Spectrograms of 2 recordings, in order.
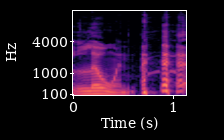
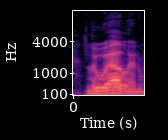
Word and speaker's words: Llewellyn: I've always called it Llewellyn for years. I've been reading their books since like I was like 13 years old. Llewellyn. Wow, the correct pronunciation.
